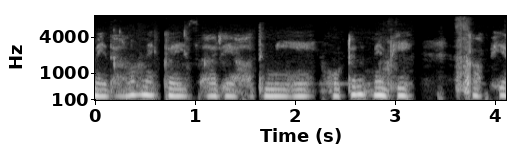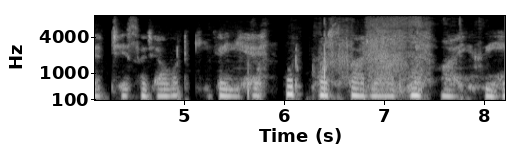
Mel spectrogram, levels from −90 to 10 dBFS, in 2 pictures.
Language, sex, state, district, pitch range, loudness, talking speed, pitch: Hindi, female, Bihar, Supaul, 185-200 Hz, -19 LUFS, 160 wpm, 190 Hz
